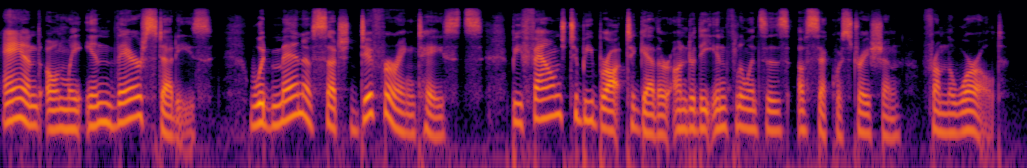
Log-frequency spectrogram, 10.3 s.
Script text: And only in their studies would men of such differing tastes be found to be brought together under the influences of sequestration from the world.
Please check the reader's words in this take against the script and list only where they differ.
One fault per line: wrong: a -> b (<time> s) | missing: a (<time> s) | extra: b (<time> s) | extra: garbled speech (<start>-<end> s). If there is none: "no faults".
no faults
